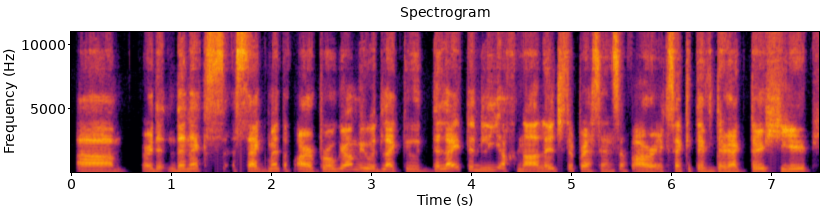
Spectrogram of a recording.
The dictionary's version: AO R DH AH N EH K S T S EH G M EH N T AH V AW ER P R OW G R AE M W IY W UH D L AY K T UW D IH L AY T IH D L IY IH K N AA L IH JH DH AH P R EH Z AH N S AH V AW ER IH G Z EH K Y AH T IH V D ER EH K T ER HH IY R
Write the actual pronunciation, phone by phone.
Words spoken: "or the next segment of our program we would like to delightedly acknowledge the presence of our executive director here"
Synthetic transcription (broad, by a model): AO R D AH N EH K S T S EH G M EH N T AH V AW ER P R OW G R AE M W IY W UH D L AY K T UW D IH L AY T IH D L IY IH K N AA L IH JH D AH P R EH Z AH N S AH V AW ER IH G S EH K Y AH T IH V D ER EH K T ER HH IY R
